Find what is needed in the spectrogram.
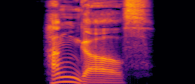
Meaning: plural of Hangar
- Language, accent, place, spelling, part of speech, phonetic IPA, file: German, Germany, Berlin, Hangars, noun, [ˈhaŋɡaːɐ̯s], De-Hangars.ogg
